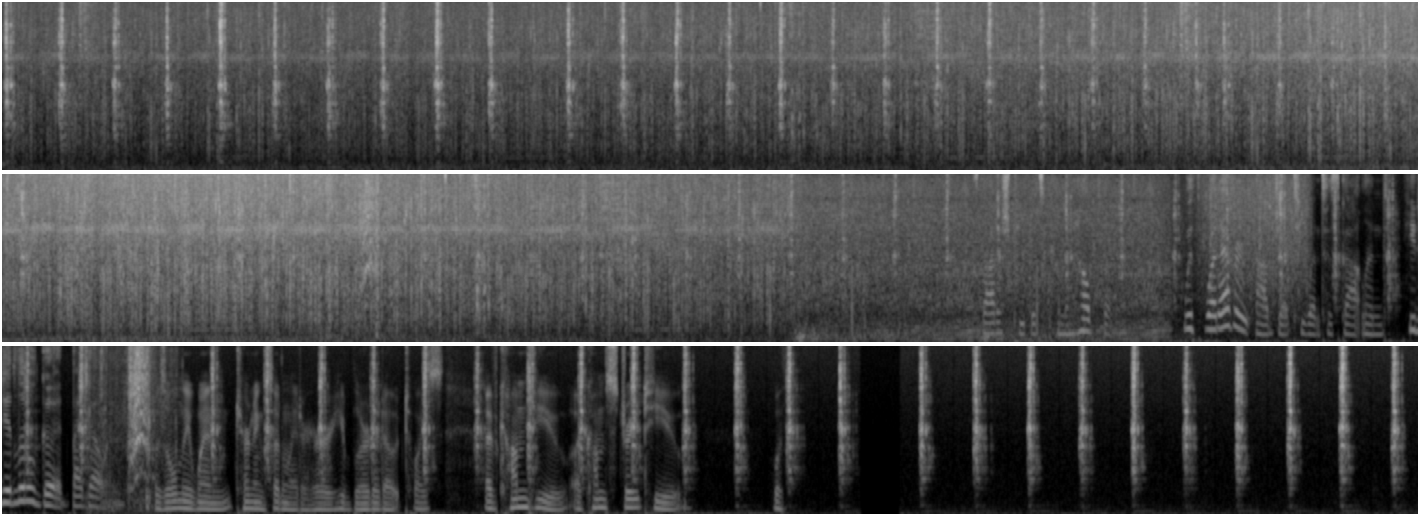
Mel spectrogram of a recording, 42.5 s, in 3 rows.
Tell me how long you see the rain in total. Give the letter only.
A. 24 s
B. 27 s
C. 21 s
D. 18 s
B.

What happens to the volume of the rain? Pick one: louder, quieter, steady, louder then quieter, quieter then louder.
louder then quieter.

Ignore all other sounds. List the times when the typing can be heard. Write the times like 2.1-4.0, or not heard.
not heard.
